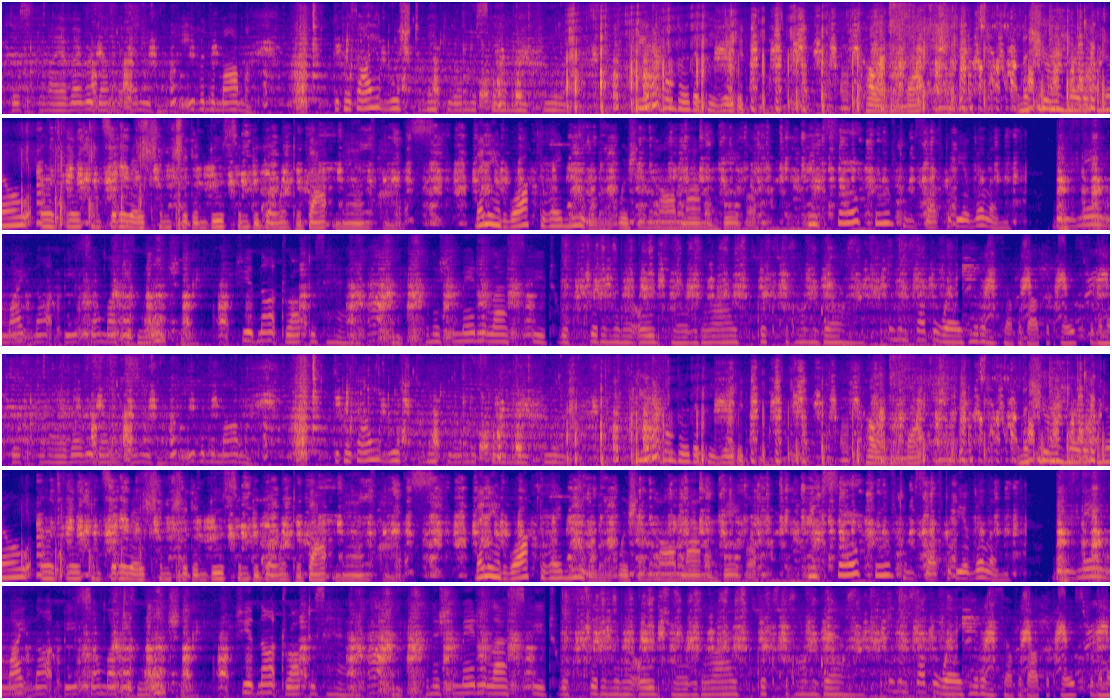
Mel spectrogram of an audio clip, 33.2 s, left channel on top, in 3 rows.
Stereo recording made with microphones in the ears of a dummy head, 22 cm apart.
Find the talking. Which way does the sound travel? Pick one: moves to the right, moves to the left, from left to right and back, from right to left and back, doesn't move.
moves to the right.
